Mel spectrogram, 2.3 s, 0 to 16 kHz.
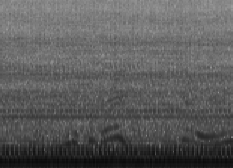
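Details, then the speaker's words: Mercury 3.5 hp four-stroke outboard running after its carburettor was stripped and cleaned, with thunder in the background. An even, steady low drone with no stumbles or surging; it performs smoothly. "thunderstorm little three and a half performing beautifully now i've cleaned it all up"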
